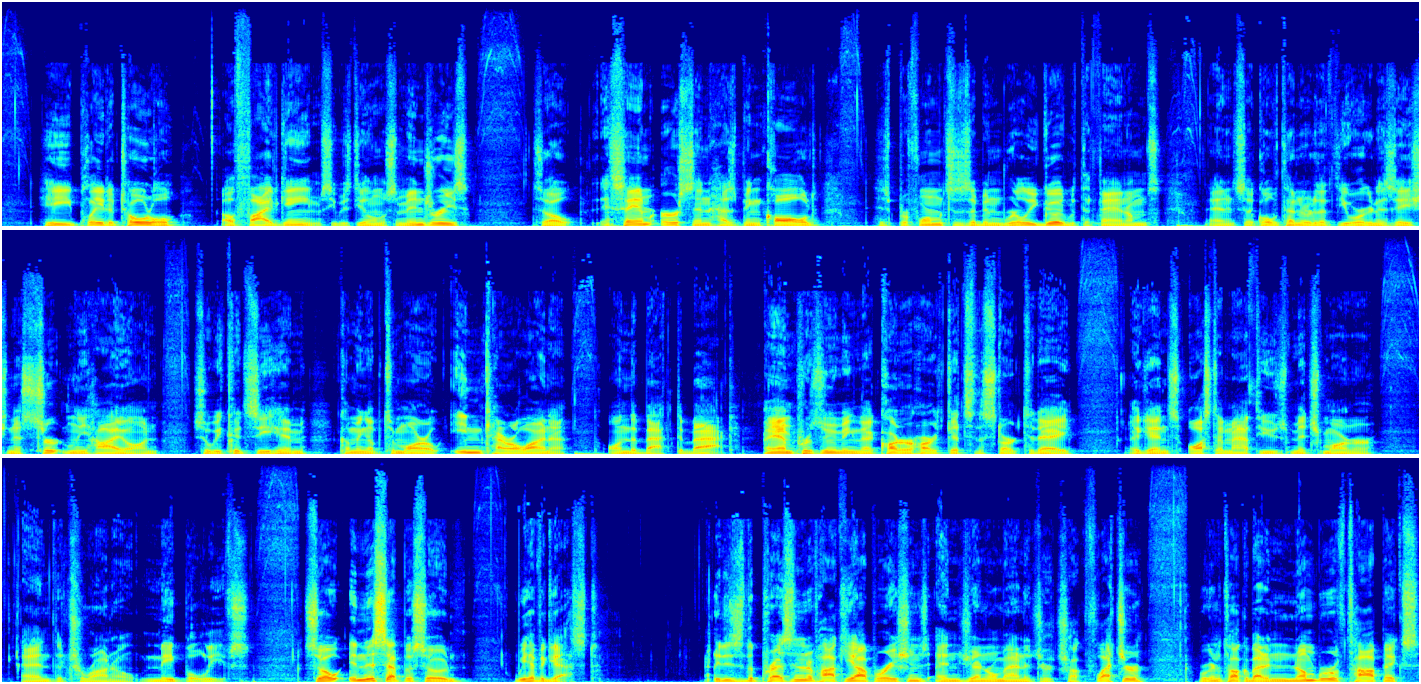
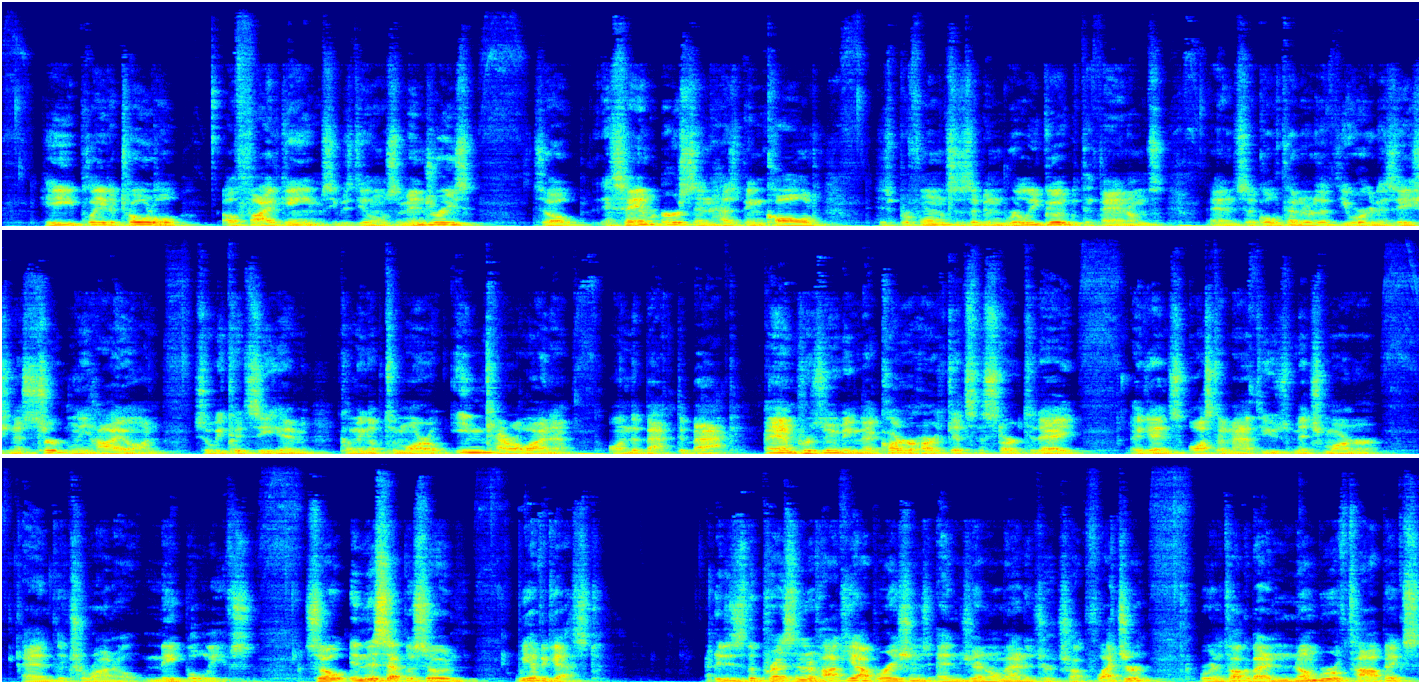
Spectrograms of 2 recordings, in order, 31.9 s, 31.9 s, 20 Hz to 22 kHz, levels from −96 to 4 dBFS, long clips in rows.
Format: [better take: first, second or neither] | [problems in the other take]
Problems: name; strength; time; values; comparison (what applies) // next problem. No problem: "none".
first | off-mic speech; far // room echo; very slight; dies away in 0.3 s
